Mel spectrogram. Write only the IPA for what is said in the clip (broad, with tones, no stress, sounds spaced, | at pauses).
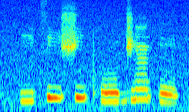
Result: i˨ t͡s i˦ ʃ i˦ pʰ oː˨ d͡ʒ ã˦ k ũ˨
